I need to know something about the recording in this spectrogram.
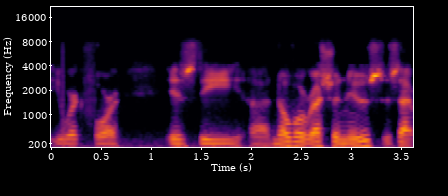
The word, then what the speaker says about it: Novorossia: But let me spell it out for everybody because it's not spelled like you would think. But it's Novorossia.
